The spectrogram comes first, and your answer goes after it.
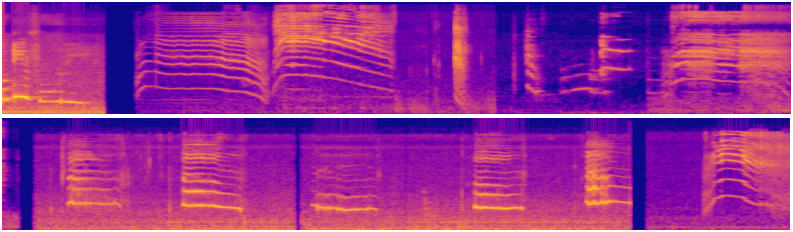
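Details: Kittens meowing for mother and food: a run of about ten clear, high, arching meows, some short and rising, others drawn out and falling, separated by brief silences, with faint low room noise underneath.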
